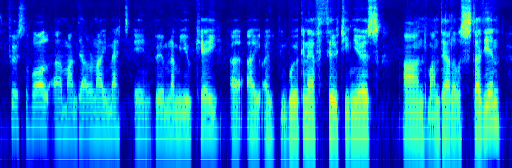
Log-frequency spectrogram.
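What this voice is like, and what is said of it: Welsh accent. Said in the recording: “what part of Ireland are you from? ... that accent is Irish, is it? ... I'm not from Ireland, guys. I'm from a small country called Wales”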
